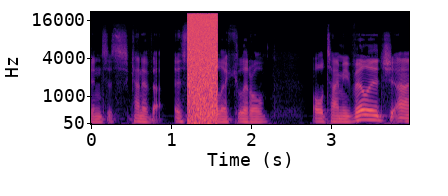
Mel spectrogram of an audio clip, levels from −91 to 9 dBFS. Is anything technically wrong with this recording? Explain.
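Yes. From 1.21 to 1.58 s, after "it's kind of this", an uninitialised buffer plays leftover memory as samples. It's a 0.37 s digital noise burst, which fits a 16384-sample buffer, before "little old".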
